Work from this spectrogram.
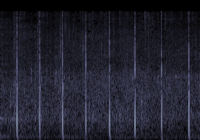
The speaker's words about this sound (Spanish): Bienvenidos y como ven si les damos un fuerte aplauso a los que nos están visitando por primera vez.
